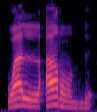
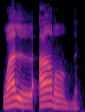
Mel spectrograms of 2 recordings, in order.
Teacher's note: juga hati-hati Wal ARD ah walaupun hanya sedikit hati-hati Wal ARD tahan jangan sampai ada bunyi pantulannya jangan sampai memantul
